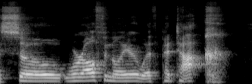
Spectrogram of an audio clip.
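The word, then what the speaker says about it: petaQ: In the show, they just say patak, and that's not the correct way to say it. Because remember, the capital Q, what does that sound? Do you remember? No, I don't. It's the super harshest guttural sound.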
